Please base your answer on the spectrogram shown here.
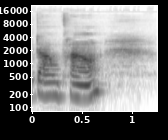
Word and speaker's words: DWTN: is by the brand downtown paris but obviously it's spelled dwtn so downtown this is full size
